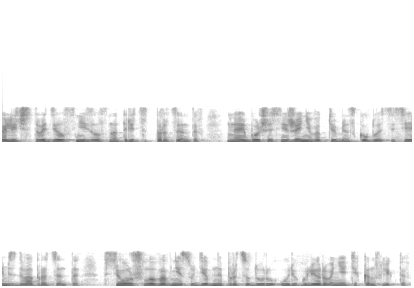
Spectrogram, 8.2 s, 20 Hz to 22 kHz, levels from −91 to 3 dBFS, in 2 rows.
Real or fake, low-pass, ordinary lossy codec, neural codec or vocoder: real; 5.4 kHz; none; none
